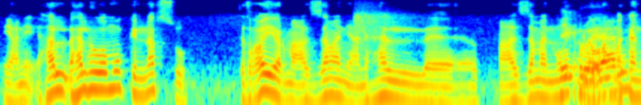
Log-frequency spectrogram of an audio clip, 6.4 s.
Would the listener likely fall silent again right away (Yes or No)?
Yes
